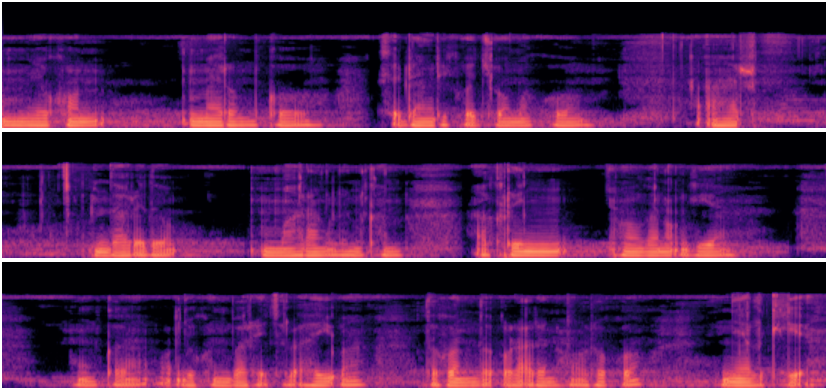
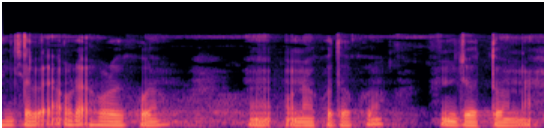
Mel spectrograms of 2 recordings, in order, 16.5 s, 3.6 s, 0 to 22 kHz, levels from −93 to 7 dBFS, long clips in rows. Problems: background conversations at intervals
